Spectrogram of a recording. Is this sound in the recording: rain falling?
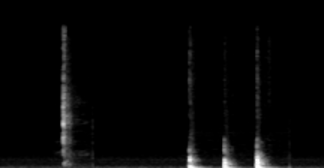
no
